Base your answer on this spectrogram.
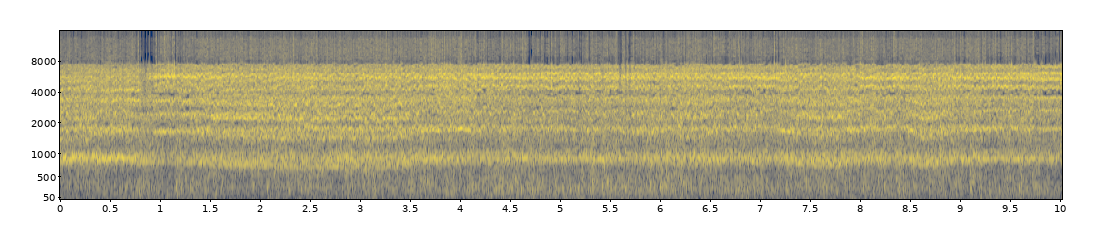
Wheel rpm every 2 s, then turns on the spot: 210, 220, 230, 220, 230.
none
